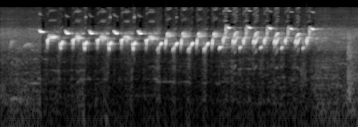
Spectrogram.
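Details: Song of a goldfinch hybrid from Temara: a dense stream of high, bright chirped notes repeated about three times a second, rising slightly in pitch toward the end of the nearly three-second phrase.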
